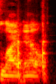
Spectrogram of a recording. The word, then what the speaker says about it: Lydell: And it's Lydell, not.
